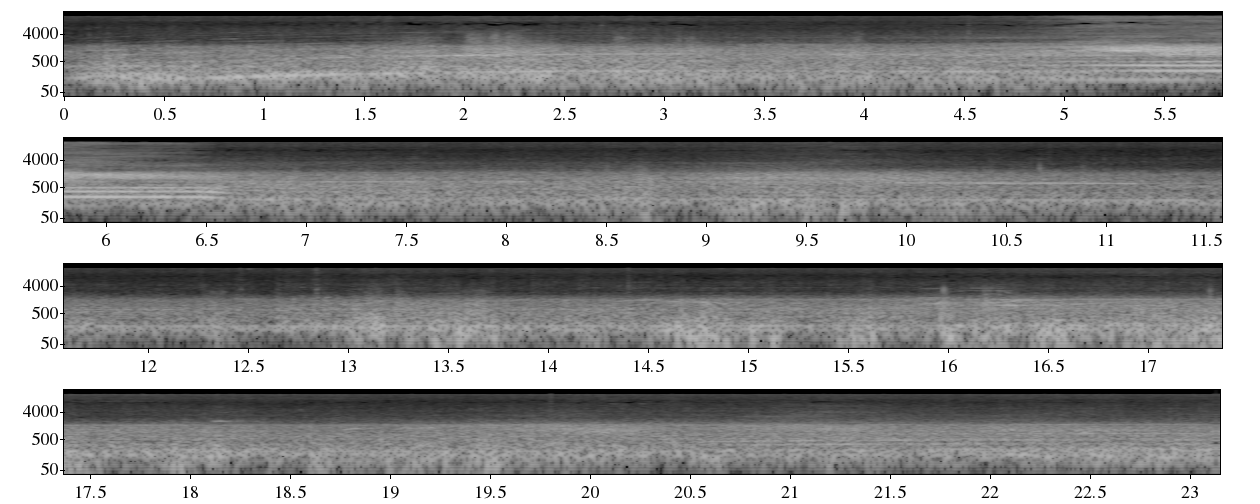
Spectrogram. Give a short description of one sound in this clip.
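Wind rumbles steadily past while riding.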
